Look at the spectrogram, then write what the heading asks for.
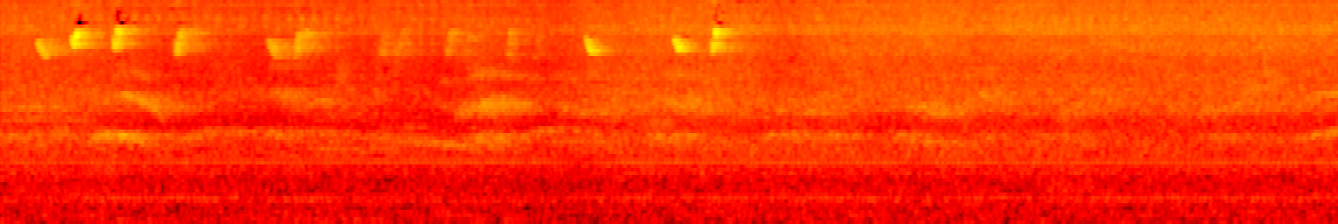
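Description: Short high bird chirps, about a dozen in quick singles and pairs over the first half, above a steady low background rumble.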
